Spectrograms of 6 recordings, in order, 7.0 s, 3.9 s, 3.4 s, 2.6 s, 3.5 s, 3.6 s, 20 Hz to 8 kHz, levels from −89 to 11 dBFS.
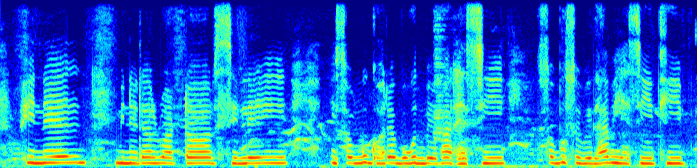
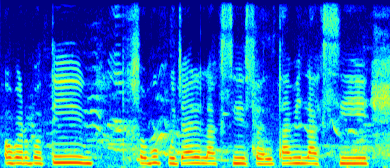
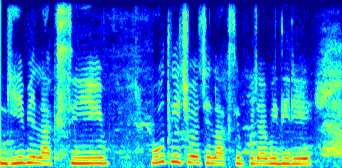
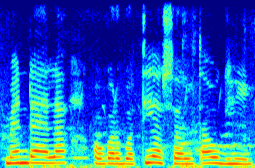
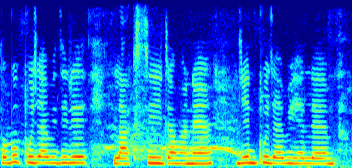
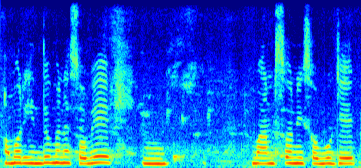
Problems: constant background noise, continuous background conversations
